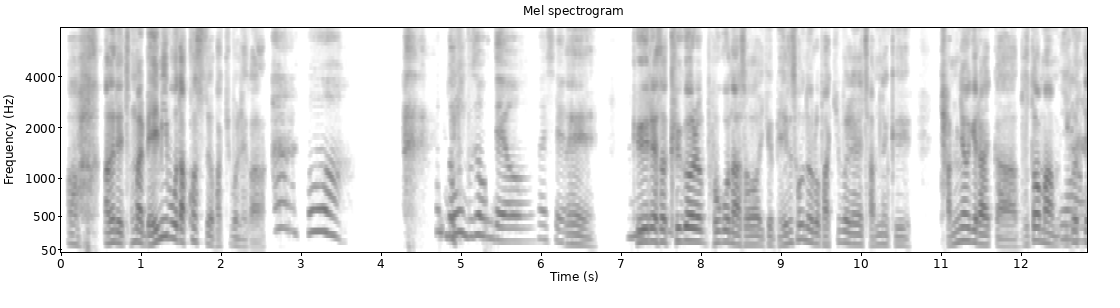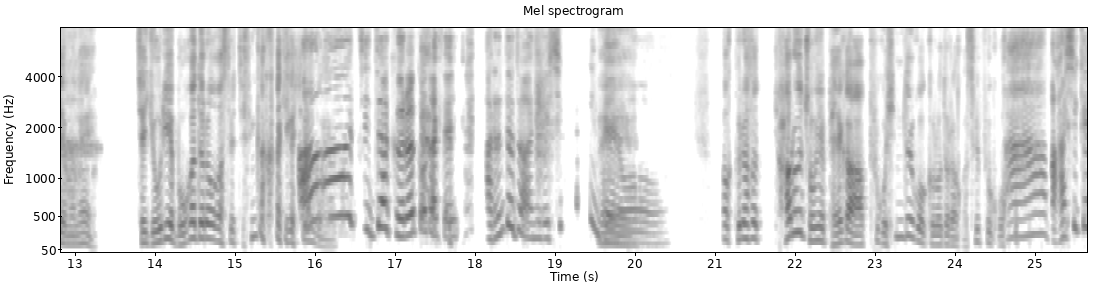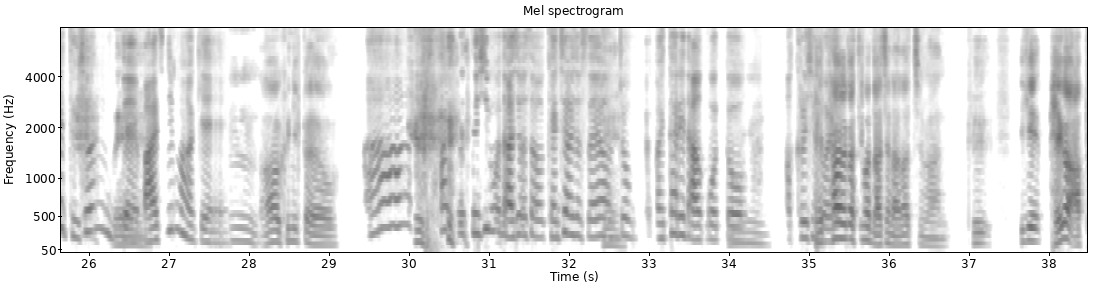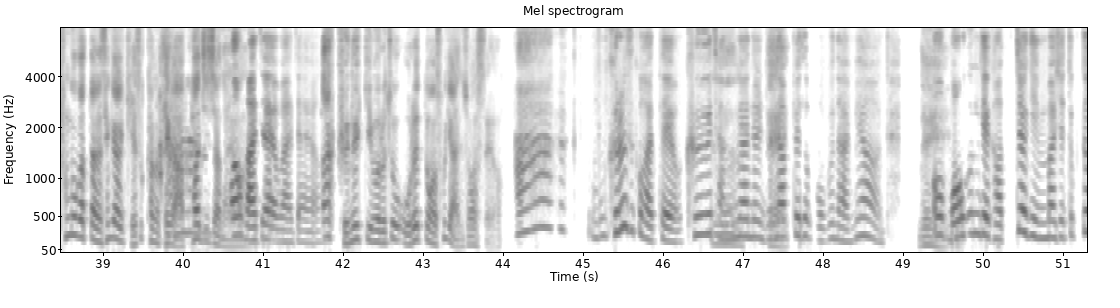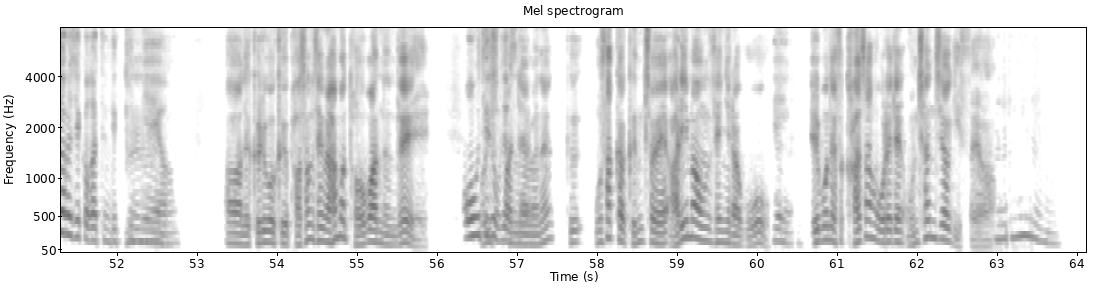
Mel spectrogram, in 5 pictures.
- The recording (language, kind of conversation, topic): Korean, podcast, 여행 중에 만난 사람들 가운데 특히 인상 깊었던 사람에 대해 이야기해 주실 수 있나요?
- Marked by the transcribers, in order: sigh; gasp; laugh; distorted speech; laughing while speaking: "생각하기가"; laugh; laugh; laugh; other background noise; static; tapping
